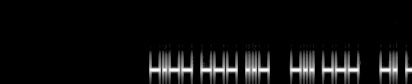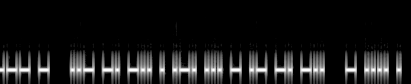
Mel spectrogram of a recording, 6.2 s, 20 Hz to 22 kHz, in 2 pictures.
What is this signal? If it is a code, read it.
Morse code, heard as a keyed tone, about 50 wpm, 700 Hz. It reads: YOU DO NOT UNDERSTAND THE
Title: Sentences from Top 600 Words 50wpm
